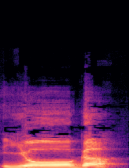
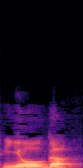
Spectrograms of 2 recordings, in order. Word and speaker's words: yoga: it is yoga so there is an a sound at the end but it is not an extended a so yoga now i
